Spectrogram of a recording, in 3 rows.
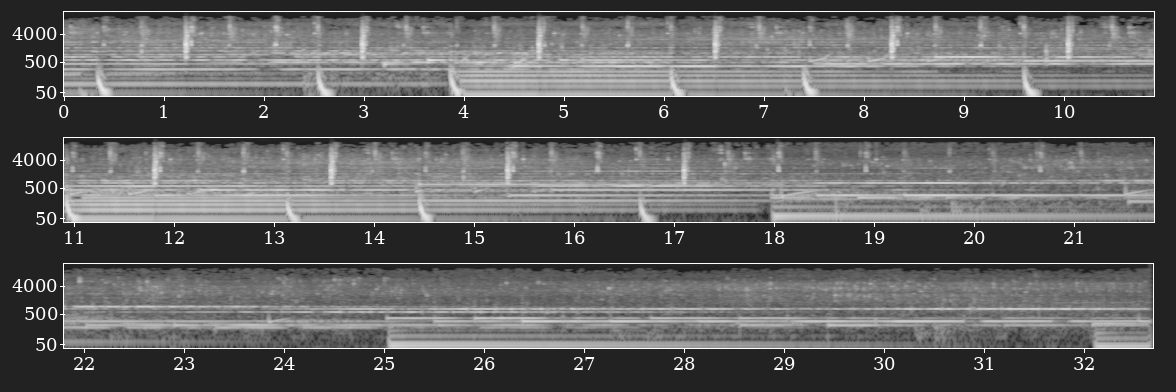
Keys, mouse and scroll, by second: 1.1 click, 1.8-3.0 drag, 3.0 KP_0, 4.8 shift+a, 7.0-8.3 drag, 8.3 KP_7, 9.0-9.6 scroll up 6, 10.6 ctrl+alt+KP_0, 11.4 scroll down 1, 18.5-19.4 shift+drag, 19.4-20.1 scroll up 5, 20.1 scroll down 5, 25.8-29.0 drag, 29.7 click, 30.1-31.0 scroll up 2, 31.8 click.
